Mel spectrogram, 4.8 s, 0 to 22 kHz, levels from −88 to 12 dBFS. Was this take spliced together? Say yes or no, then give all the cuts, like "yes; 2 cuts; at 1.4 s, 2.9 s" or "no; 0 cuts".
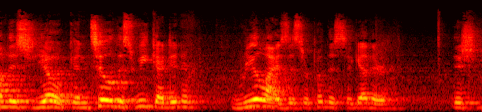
no; 0 cuts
